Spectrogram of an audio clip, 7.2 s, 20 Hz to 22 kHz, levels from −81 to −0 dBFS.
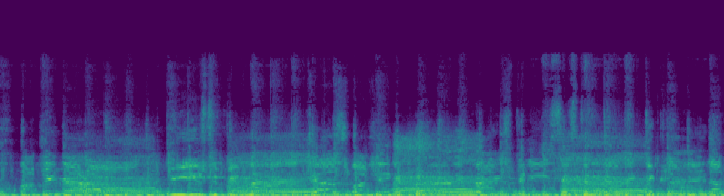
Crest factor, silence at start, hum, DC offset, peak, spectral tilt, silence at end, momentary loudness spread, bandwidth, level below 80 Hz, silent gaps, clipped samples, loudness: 14 dB; 0 s; none; under 0.1%; -6 dBFS; -6 dB/octave; 0 s; 3 LU; 11 kHz; -22 dBFS; none; under 0.1%; -21 LUFS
